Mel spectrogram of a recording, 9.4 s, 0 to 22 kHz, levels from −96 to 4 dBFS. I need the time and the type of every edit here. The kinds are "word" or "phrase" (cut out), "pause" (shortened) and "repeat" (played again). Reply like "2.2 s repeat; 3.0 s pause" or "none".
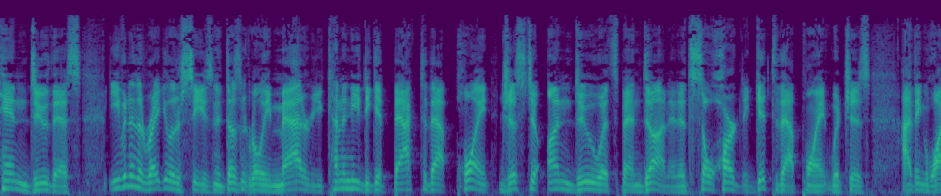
4.9 s pause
